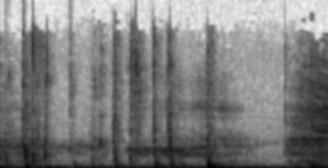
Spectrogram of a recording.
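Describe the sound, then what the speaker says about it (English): Password being typed on a computer keyboard: a quiet, close run of irregular key clicks with one sharper tap partway through, against a low room hum. "I'm typing in my password wrong."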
